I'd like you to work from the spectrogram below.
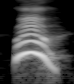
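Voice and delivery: high, loud whoop of release; loud woo. Real, not acted. Streamer recovering from getting emotional, high whoop. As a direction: let out a whoop to shake off emotion.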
